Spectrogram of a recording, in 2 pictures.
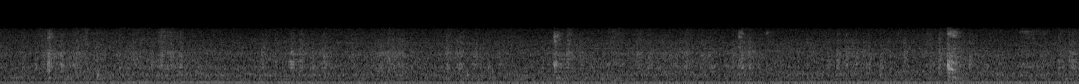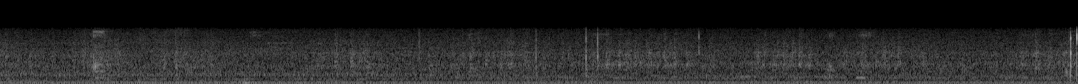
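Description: A small child moves about on soft bedding with light thumps and rustles.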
